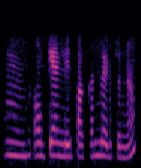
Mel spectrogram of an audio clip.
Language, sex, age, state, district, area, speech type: Telugu, female, 30-45, Andhra Pradesh, N T Rama Rao, urban, conversation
